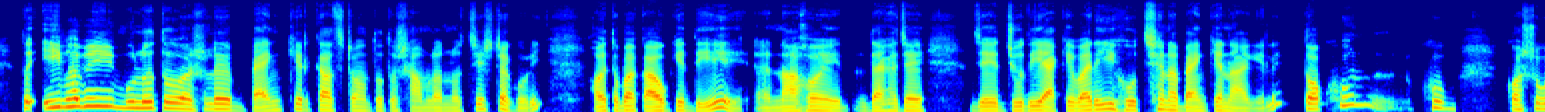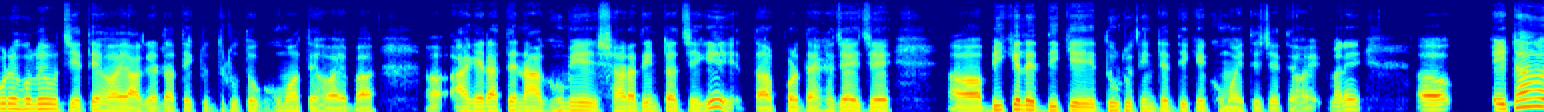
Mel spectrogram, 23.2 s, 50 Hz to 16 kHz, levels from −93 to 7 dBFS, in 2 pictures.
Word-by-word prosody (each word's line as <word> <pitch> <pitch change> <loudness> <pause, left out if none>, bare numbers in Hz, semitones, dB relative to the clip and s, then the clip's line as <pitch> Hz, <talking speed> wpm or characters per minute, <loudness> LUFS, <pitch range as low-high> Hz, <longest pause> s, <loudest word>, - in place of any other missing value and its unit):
তো - - +4 0.2
এইভাবেই 250 +3 +8 0.2
মূলত 200 0 +6 0.2
আসলে 165 +2 +2 0.3
bank-এর 140 +7 -1
কাজটা 135 -2 0
অন্তত 120 0 -9
সামলানোর 105 -1 -6
চেষ্টা 160 +2 0
করি। 95 - -5 0.4
হয়তোবা 130 +3 +3
কাউকে 120 +2 +5
দিয়ে, 170 - +3 0.4
না 115 - +3
হয় 125 -2 +2 0.3
দেখা 110 +2 -1
যায় 120 -1 +2 0.4
যে 125 - +2 0.2
যদি 125 +1 0
একেবারেই 135 +5 +2
হচ্ছে 140 +3 -1
না 135 - +4
bank-এ 115 +3 0
না 100 - -1
গেলে, 95 - -8 0.2
তখন 175 - +2 0.6
খুব 210 -2 +1 0.5
কষ্ট 155 +1 0
করে 175 -1 +4
হলেও 165 0 +4
যেতে 115 +4 -3
হয়। 110 +1 +1
আগের 110 +1 -4
রাতে 110 0 -6
একটু - - -14
দ্রুত 105 -1 -12 0.2
ঘুমাতে 115 -2 -5
হয় 100 0 -1
বা 105 - +1 0.5
আ - - -2 0.2
আগে 125 +1 0
রাতে 125 +2 -2
না 115 - +3
ঘুমিয়ে 125 +1 -1 0.2
সারাদিনটা 120 +1 -1
জেগে 185 - +2 0.3
তারপর 105 +3 -1
দেখা 110 +2 -4
যায় 115 -1 +2
যে 115 - +3 0.6
আ - - +2 0.2
বিকেলের 140 -1 +4
দিকে 125 0 +1 0.2
২-৩ 120 -1 -3
টের 110 -2 -3
দিকে 110 0 -5
ঘুমাইতে 105 -2 -6
যেতে 100 - -7
হয়। 95 0 -9
মানে 125 +5 -2 0.6
আ - - +7 0.6
এটা 215 +8 +5
125 Hz, 160 wpm, -23 LUFS, 110-150 Hz, 0.6 s, এইভাবেই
